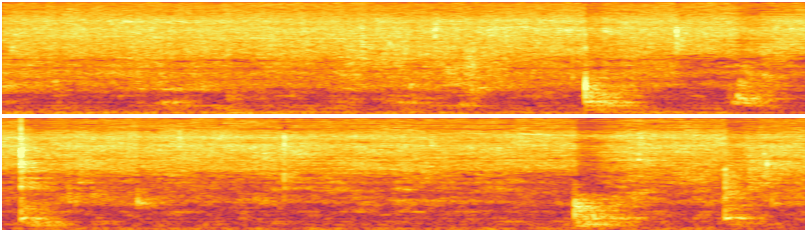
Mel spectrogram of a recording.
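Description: Whole spices such as black cardamom, cinnamon, cloves, black pepper, cumin and bay leaf sizzle softly in a pot for degi chana pulao, with a steady hiss broken by several sharp scraping stirs.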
